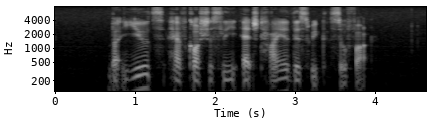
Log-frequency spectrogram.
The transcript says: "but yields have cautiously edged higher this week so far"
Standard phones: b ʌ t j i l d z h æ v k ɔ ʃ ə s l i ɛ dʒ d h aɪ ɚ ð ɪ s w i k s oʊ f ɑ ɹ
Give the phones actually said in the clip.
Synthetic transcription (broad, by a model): b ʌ t j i d s h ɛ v k ɔ ʃ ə s l i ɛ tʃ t h aɪ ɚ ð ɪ s w i k s oʊ f ɑ ɹ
